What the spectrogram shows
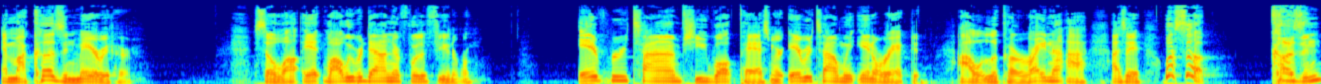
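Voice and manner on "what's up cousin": mock angry, high, swooping voice, as angry as possible. Retelling how the speaker greeted a cousin's wife at a funeral, mock-angry greeting. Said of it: "Just as angrily as I could possibly get it out".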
